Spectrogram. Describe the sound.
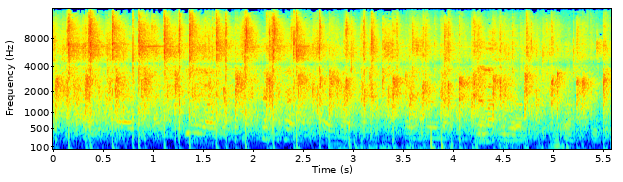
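An audience breaks into steady applause, a dense wash of many hands clapping at a constant, fairly loud level for several seconds, with some crowd voices mixed into the clapping.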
